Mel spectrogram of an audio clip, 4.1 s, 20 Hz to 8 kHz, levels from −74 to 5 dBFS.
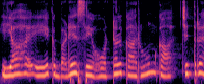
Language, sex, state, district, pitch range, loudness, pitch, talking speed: Hindi, female, Jharkhand, Palamu, 240-290 Hz, -16 LUFS, 260 Hz, 130 wpm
